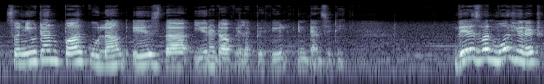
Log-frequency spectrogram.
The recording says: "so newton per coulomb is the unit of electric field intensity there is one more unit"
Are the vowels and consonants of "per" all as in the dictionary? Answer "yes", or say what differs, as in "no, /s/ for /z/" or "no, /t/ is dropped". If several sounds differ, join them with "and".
yes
